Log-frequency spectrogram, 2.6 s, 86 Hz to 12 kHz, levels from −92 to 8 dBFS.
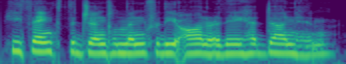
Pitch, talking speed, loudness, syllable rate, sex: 200 Hz, 255 wpm, -15 LUFS, 6.0 syllables/s, female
